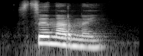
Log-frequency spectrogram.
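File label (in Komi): "сценарнӧй", Komi, female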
